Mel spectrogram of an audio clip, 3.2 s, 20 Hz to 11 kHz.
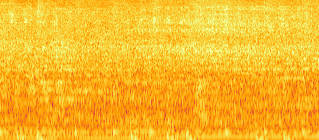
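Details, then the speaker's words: Mercedes GLE 400, intercooler coolant system bled with scan-tool-activated pump: steady even idle, smooth low rumble, no ticks or knocks under music; running nice. "there is running nice"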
